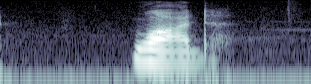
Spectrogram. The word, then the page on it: wad: American English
